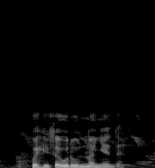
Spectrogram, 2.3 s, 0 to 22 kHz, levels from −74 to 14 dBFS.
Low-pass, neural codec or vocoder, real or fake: 7.2 kHz; none; real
